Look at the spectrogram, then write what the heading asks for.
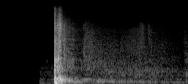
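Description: A single gunshot rings out during a chase through mountain forest as a fleeing man is hit in the calf. It is a loud, sharp crack followed by a long decaying tail that fades over more than a second, with no talk.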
